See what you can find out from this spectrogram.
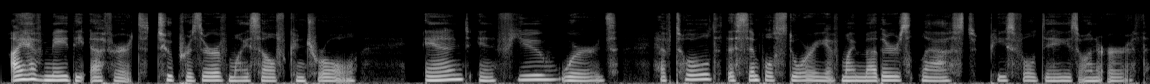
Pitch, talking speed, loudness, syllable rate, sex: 185 Hz, 140 wpm, -21 LUFS, 3.7 syllables/s, female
